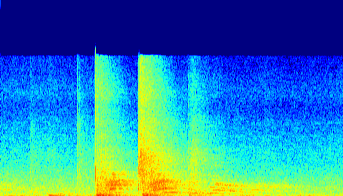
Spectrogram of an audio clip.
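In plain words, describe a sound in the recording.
A man shouts loudly as he lunges forward.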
